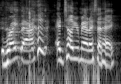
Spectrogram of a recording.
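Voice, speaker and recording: A woman's voice: on the high side, normal speed. A young woman co-hosting a podcast, chatting casually and comedically with family, with playful, sweary teasing. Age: young adult. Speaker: podcast co-host.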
